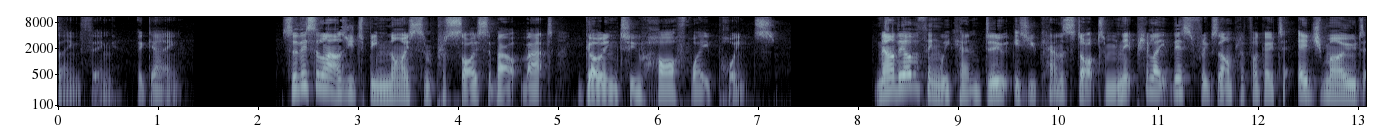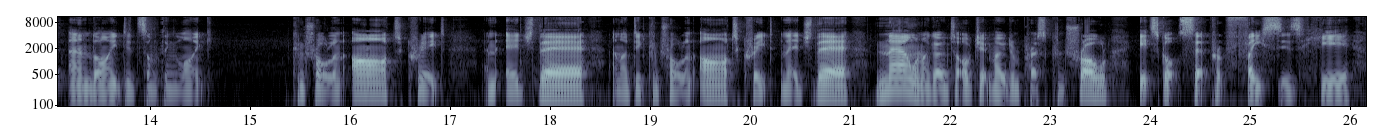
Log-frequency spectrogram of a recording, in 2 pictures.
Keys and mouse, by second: 1.7 click, 1.9 middle click, 3.0 middle click, 3.7 ctrl+middle click, 7.8 ctrl+z, 8.4 middle click, 10.8 Tab, 12.3 middle click, 13.2 shift+middle click, 15.6 ctrl+r, 17.7 click, 17.9 Escape, 18.9 ctrl+r, 19.5 click, 19.8 Escape, 21.1 Tab.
